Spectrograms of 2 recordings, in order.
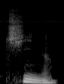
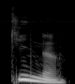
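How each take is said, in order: First: The word begins with a ch sound. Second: The word begins with a hard k sound.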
